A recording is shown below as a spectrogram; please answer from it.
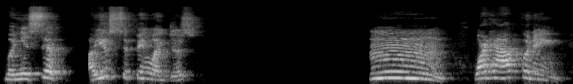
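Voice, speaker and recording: A lively woman in her fifties leads a face yoga class, her voice sitting a little high. She is eager and chatty, often pausing to ask the viewer "okay?" The room around her has a noticeable echo. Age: 50s. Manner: enthusiastic, keeps checking in with "okay?". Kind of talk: interactive online lesson.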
